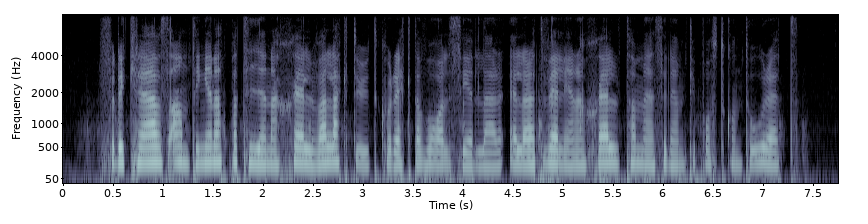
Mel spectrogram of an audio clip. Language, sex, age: Swedish, female, 24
